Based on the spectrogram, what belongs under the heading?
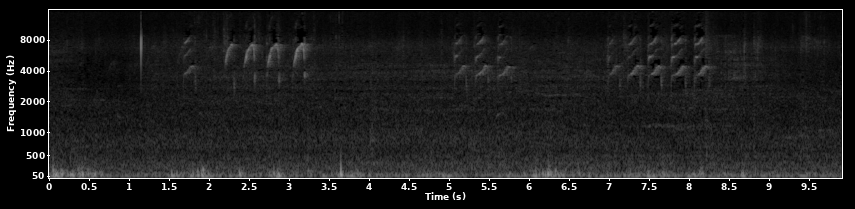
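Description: A bird chirping in three runs of quick, high notes, the last run the fastest, over a low outdoor rumble.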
